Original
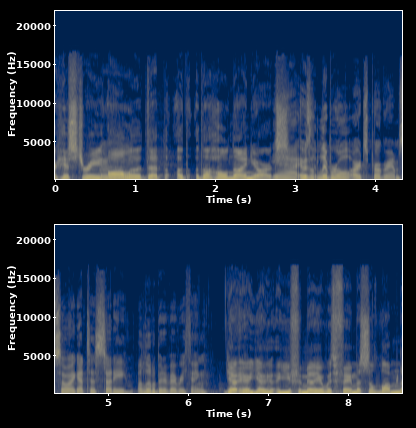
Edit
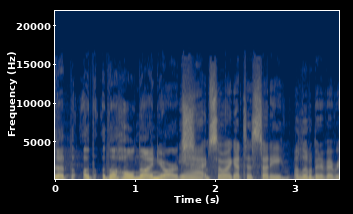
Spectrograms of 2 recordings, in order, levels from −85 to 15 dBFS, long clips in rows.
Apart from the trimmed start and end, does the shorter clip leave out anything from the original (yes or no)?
yes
